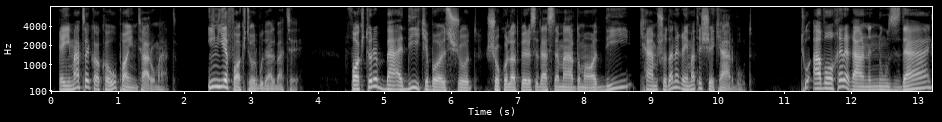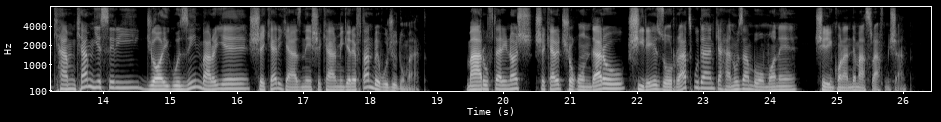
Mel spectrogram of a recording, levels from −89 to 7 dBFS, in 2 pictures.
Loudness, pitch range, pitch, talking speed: -23 LUFS, 110-160 Hz, 130 Hz, 135 wpm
